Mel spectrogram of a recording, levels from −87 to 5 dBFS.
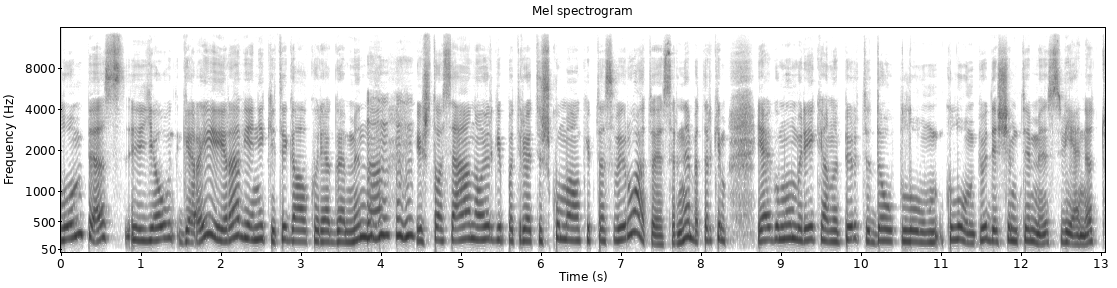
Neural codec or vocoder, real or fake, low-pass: none; real; 14.4 kHz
